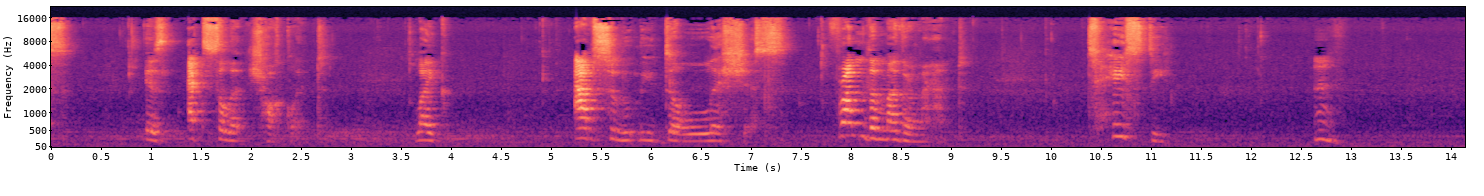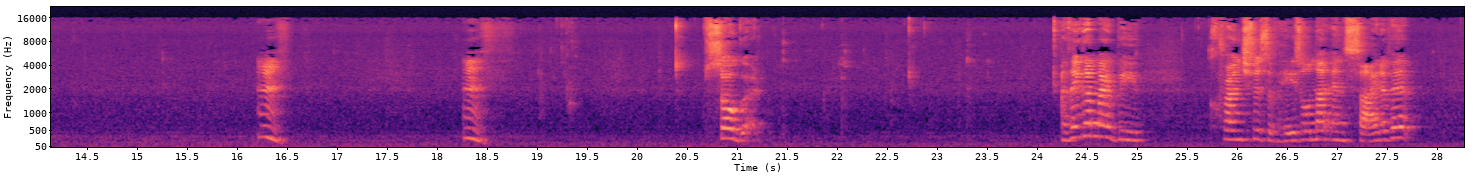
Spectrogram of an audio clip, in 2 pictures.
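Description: A young woman speaks expressively close to a microphone, in short bursts with pauses.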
